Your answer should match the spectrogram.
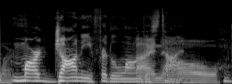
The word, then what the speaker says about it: Marjonni: she, And so how is it officially said? Marjonni. You said it right. Marjani.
